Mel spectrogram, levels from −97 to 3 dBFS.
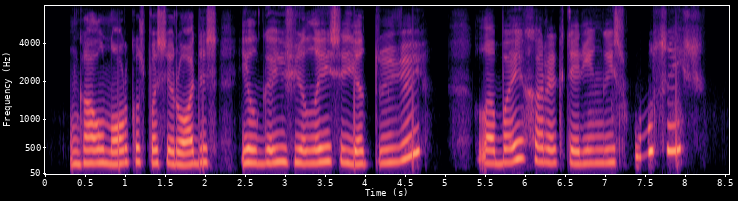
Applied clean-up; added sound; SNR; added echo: none; none; none; none.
